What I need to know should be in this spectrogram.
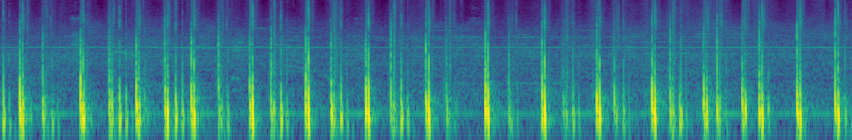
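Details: Fast heartbeat recorded on a phone voice memo while the person was really tired: quick, regular thumping beats with sharp clicky edges, a fast heart rate.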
